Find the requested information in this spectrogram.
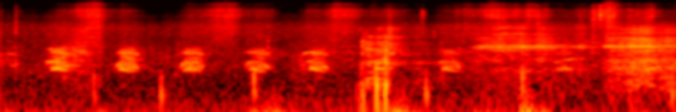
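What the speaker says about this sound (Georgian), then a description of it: "ის ძაღლიც ამოვიდა დაბლიდან და შემოუერთდა ამათ" Serbian tricolour hounds hunting hare give a run of evenly spaced yelping barks, then a few louder overlapping barks, all carried outdoors at moderate distance.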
